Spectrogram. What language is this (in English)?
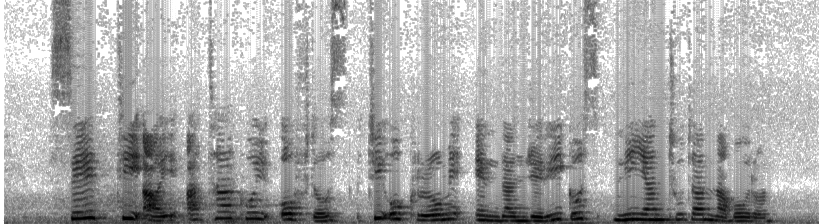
Esperanto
